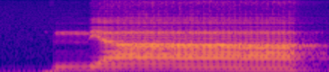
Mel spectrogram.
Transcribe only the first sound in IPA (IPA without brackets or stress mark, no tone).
mʲ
